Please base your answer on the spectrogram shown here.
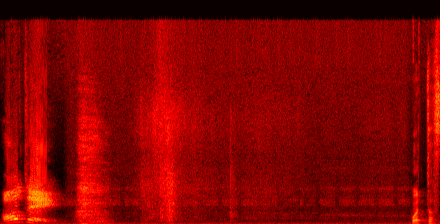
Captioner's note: entity growls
